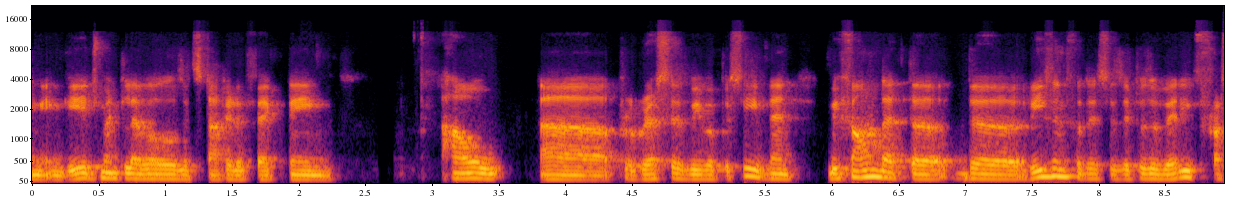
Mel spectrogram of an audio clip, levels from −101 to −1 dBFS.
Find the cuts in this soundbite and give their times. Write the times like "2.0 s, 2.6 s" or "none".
none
